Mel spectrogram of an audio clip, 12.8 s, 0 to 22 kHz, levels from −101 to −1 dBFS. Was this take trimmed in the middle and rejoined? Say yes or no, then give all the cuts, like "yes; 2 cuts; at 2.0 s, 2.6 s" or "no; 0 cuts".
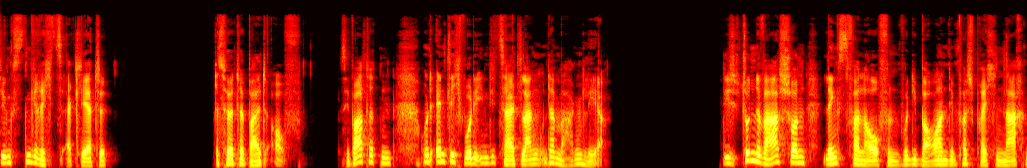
no; 0 cuts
